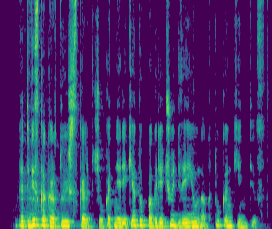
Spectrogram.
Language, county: Lithuanian, Vilnius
